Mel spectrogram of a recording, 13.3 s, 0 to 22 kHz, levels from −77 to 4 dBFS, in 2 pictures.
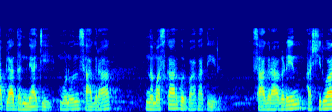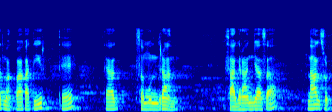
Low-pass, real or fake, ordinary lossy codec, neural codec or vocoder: none; real; none; none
